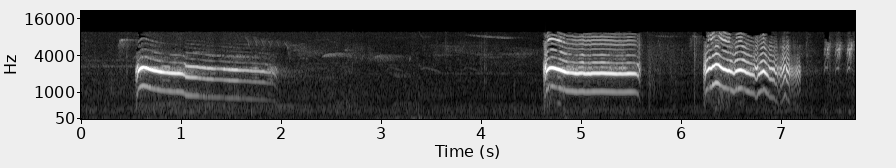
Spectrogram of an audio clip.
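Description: Common Buzzard giving three drawn-out, mewing calls, each about a second long, falling slightly in pitch, the last one quavering and wavering; otherwise quiet.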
